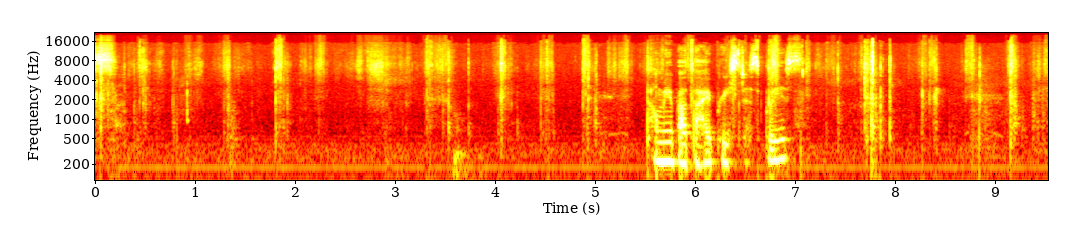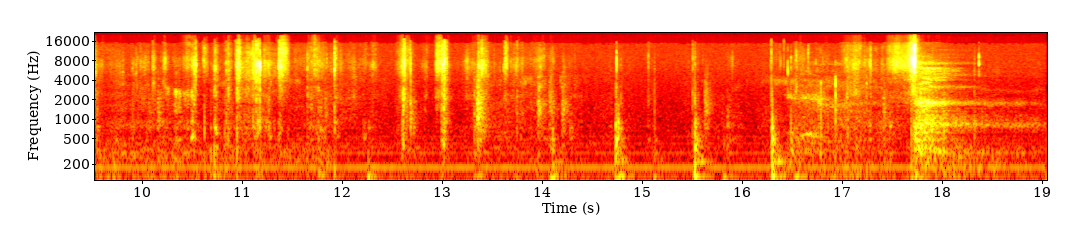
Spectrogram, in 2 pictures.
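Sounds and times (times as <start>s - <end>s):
cards being shuffled: 0.1s - 14.8s.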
